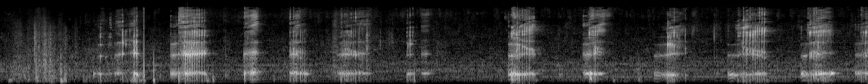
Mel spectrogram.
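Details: Kid burping on purpose, recent allergies mentioned: a rapid run of about ten loud, voiced burps in under nine seconds; deliberate burping.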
